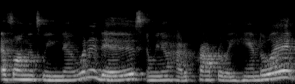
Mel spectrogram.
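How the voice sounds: A woman with a medium pitch speaks with audible room echo.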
